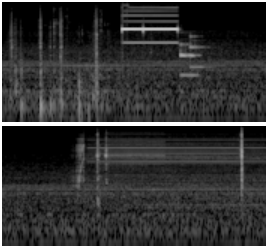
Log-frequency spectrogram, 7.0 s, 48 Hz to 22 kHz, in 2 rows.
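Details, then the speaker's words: Iomega Clik! 40 MB micro-floppy drive under Windows, microphone near the computer. A single clean high beep on disc insertion, then a rising spin-up whir with light access ticks as the OS reads the disc, then spin-down: normal operation. "that so you hear that beep when you insert it and then the disc spins up and then it very quickly spins down like it I mean it accesses you hear a little bit of access and that's the OS just reading the disc"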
